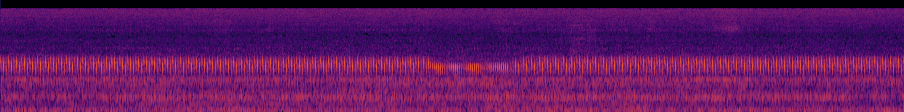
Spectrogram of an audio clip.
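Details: Continuous churring of a European nightjar in dusk courtship: a fast, dry, pulsing trill that shifts briefly to a lower pitch midway, then returns to its original level.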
